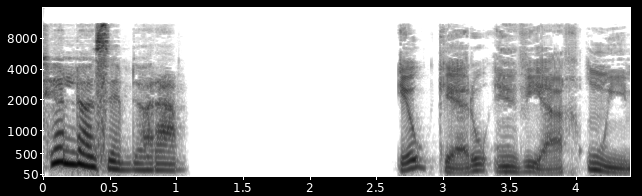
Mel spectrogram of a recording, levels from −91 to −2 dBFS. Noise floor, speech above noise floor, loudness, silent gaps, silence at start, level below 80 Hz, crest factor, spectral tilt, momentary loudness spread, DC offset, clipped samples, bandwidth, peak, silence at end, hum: under -90 dBFS; over 73 dB; -18 LUFS; 1.10-2.60 s; 0 s; -48 dBFS; 18 dB; -4 dB/octave; 14 LU; under 0.1%; under 0.1%; 11.5 kHz; 0 dBFS; 0 s; none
